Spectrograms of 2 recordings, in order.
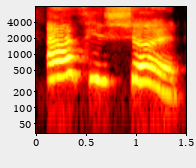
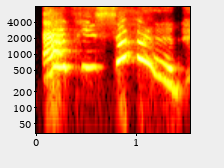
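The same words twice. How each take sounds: First: Said in the usual way. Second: High, slow, drawn-out sass; high slow diva drawl; sassy agreement. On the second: Real, not acted. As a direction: say it like a diva approving.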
